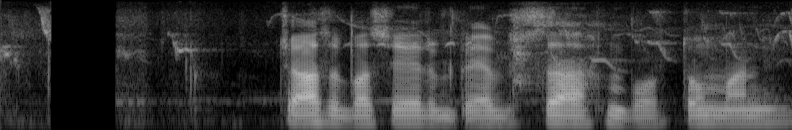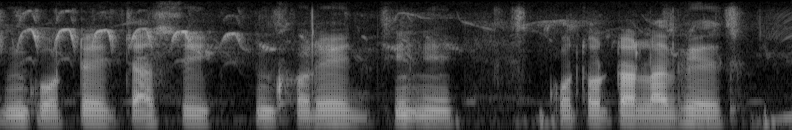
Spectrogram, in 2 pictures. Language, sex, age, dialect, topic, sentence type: Bengali, male, 18-24, Western, agriculture, statement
